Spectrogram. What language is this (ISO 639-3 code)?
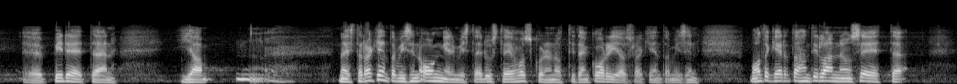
fin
